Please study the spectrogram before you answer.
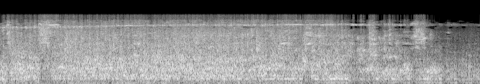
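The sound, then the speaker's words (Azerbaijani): Tractor engine working to clear a village road, a loud, steady, dense roar with a thin high whine running through it, easing off slightly at the very end. “Elə girəcəkdə cəmaat yığışıb yolu təmizləyən traktoru tamaşa edirdi.”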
